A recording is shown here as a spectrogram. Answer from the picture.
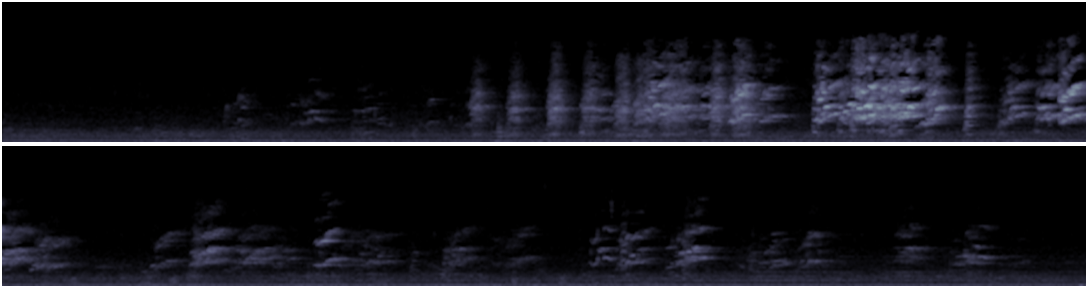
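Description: Birds calling and chattering: a quick run of sharp notes about five seconds in, then the loudest burst of squawky chatter a few seconds later, followed by scattered shorter calls.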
